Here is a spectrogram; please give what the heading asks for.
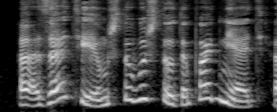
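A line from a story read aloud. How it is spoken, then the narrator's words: Cheerful reply. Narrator (Russian): ответил он весело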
